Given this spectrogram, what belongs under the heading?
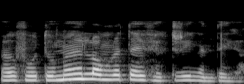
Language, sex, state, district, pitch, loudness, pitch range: Wancho, female, Arunachal Pradesh, Longding, 195 Hz, -14 LUFS, 175-220 Hz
